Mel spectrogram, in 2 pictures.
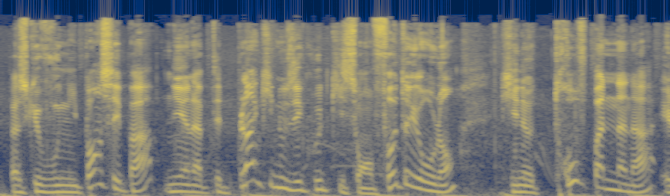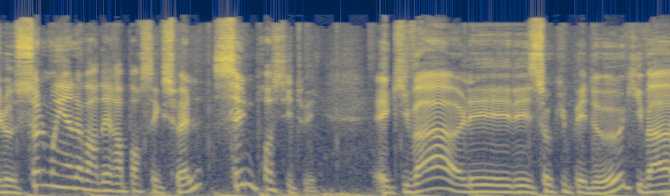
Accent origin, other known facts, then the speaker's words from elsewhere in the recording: France; Mais vous avez remarqué que chez nous, en France, c'est on, vrai, peut, hein, on peut plus raison.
